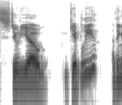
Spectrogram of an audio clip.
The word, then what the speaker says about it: Ghibli: For I'm going to butcher the pronunciation, but it's Studio Ghibli.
